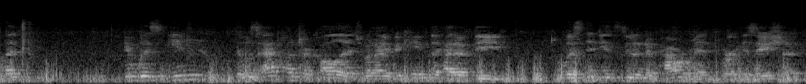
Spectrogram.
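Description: A man from Guyana speaking informally as a panelist at a community forum, addressing the audience directly in a conversational way. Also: medium pitch. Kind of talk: informal public panel speech. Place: large echoey indoor event room. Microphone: distant microphone. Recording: very echoey, noisy, muffled, distant room recording.

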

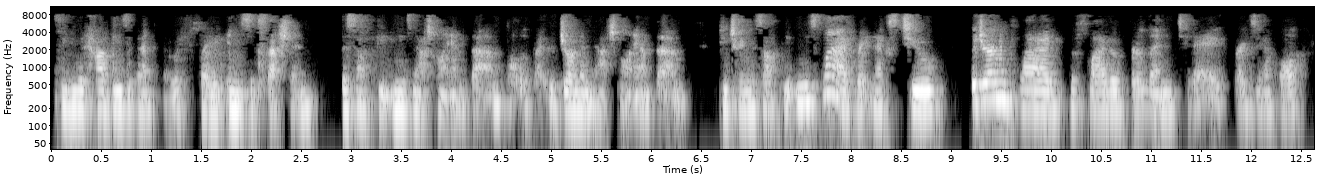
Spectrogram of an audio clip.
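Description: Young woman, academic lecture, measured and clear, roomy echo, mic set back. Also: medium pitch, steady tone. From United States. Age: young adult. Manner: clear, measured explanatory delivery. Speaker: researcher giving a talk. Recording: echoey room, voice from a distance.

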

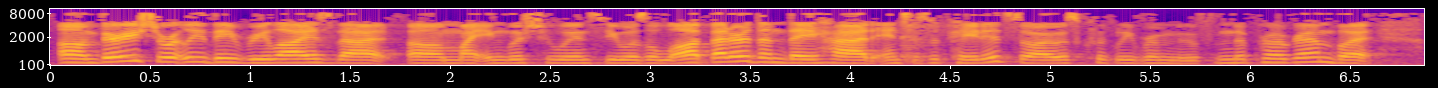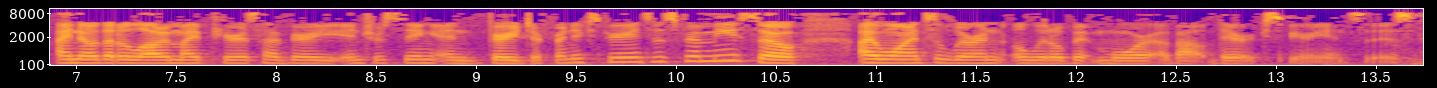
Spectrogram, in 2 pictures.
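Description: A young woman from Southern California presents her senior thesis to a room of listeners. She talks in a loose, casual way, filling pauses with ums and likes. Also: medium pitch, darkish tone, slight background noise. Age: 20s. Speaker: student presenter. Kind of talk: thesis presentation to a live audience.

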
